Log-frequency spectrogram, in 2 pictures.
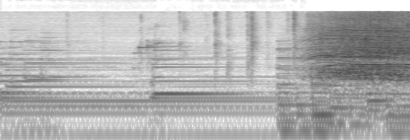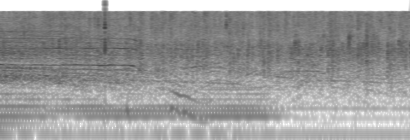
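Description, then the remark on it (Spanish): Loud audience applause from a live audience breaks out after a few seconds of sustained musical tones at the end of a song and keeps going as dense, steady clapping through to the end. “Porque aquí sí tenemos aplausos, muy bien.”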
